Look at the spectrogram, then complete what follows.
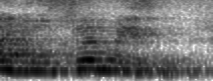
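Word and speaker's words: euphemism: तो 14 नंबर है हमारा यूफेमिस्म। यूफेमिस मतलब यहां पर इ जो है यहां पर हमारा साइलेंट है यहां पर। तो इसको हम यू से प्रोनसिएट कर रहे हैं।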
